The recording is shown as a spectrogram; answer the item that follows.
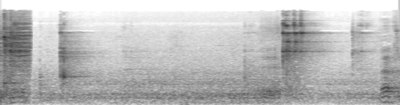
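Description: A small aluminum bronze skull casting being knocked out of its graphite mold onto fire brick: a few sharp knocks and clinks, the loudest a ringing metallic clink about three seconds in.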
